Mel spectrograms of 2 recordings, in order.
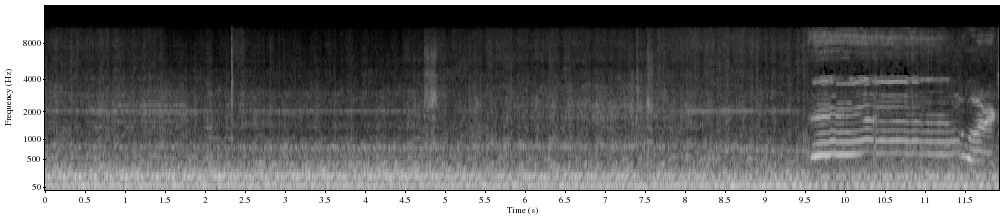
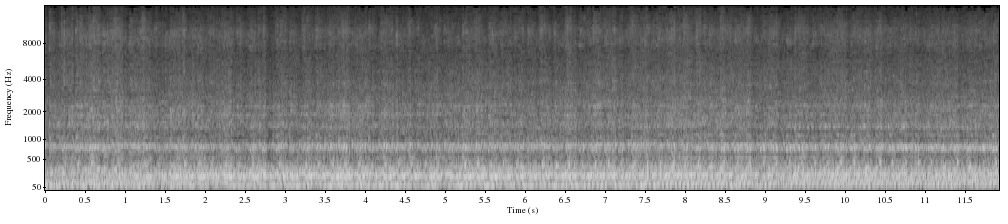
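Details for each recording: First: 1991 Mazda B2200, 6.0 LQ4 twin-turbo V8 swap, stock 2002 GM computer with a real fuel file replacing a high base fuel number: deep, steady idle without stumble, brief rising whistle near the end, warming up; normal idle. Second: 1991 Mazda B2200 with rebuilt 6.0 LQ4 V8 swap, twin turbos, 80lb injectors, stock 2002 GM computer on 2-bar SD base map, first startup with good oil pressure: deep, steady V8 burble with slightly uneven pulse; rough running on untuned base fuel map.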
